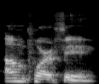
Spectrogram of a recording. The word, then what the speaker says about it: Ukponrefe: Uh, it's Ukponrefe, if anyone wants to know.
